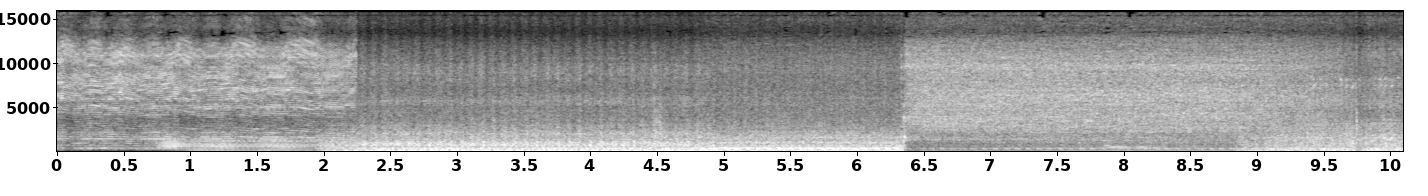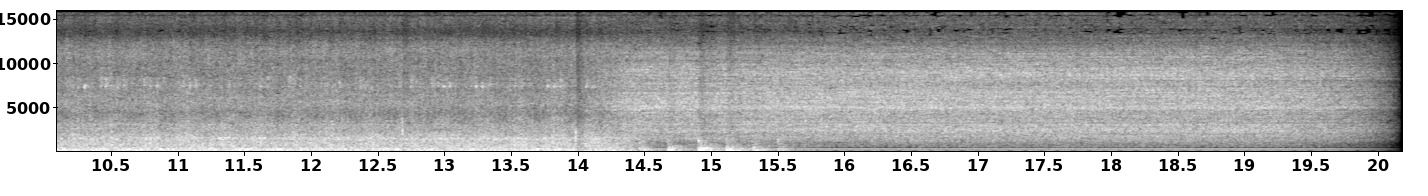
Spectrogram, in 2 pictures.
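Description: Hand-held electric grinder running against a surface in a workshop: a steady motor hum under a hissing grinding noise. The sound changes abruptly several times, as if cut between clips, and stops suddenly at the end.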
